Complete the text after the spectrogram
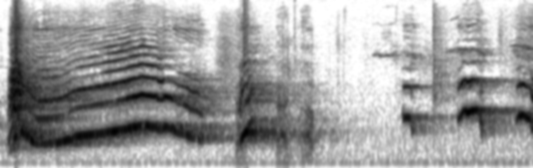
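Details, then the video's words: Finnegan, an extremely vocal feral husky, protests during heel training with pressure: a long, drawn-out howling whine that rises, then sags and holds, followed by a short sharp yelp and two brief higher whines. "Extremely Vocal Feral Husky, Disagreeing With A Behavior"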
